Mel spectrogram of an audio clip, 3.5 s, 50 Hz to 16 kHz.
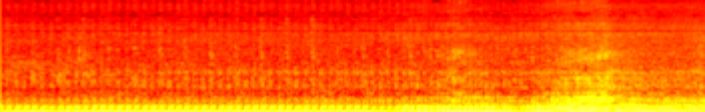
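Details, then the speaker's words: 2008 Smart ForTwo, first start with a new engine, smoking, OBD scanner watching coolant temperature: steady low putter rises smoothly when revved, no knocking or misfire; the engine revs freely. "oh we'll have plenty of time to rev it up don't you worry about that oh it's a smoky little girl scare me she sounds good dude"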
